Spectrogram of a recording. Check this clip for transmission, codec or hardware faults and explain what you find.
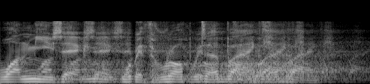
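One transmission fault stands out: a short stall from a late packet between 1.30 and 1.37 s. A packet missed its playout time and the jitter buffer ran dry, so the receiver stretched the preceding sound for 48 ms until it arrived. Nothing is lost, but that sound lingers audibly, and everything afterward plays 48 ms later. The call codec path is audible in the band limit, with nothing above 8 kHz, which fits G.722 at 64 kbps.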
